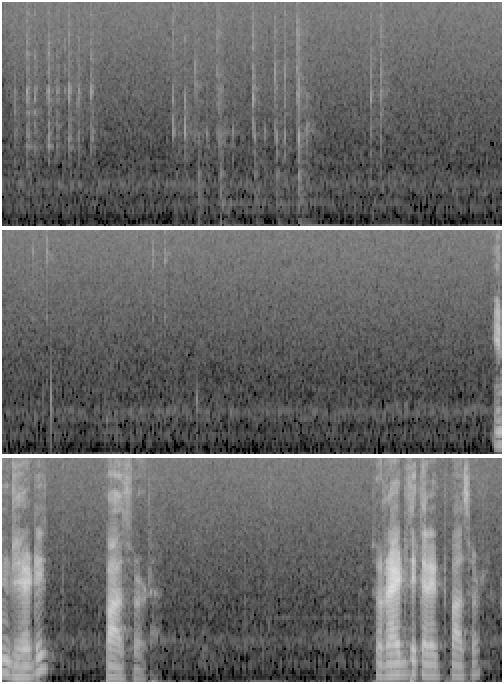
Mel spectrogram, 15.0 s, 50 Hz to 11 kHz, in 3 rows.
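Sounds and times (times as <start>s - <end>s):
typing on keyboard: 0.1s - 1.0s, 1.7s - 3.9s.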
